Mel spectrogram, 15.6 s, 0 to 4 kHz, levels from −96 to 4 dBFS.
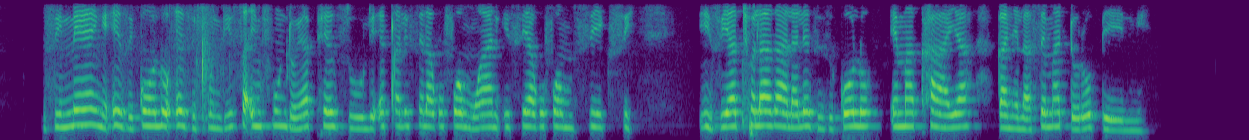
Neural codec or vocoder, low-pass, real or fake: none; 3.6 kHz; real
